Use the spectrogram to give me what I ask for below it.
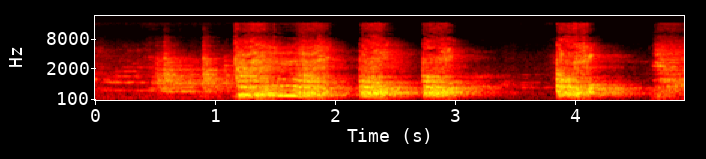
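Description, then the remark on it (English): Deep, rough vocalizations from walruses performing their vocal behaviors on cue for their trainer, coming in loud bursts, several growling, roaring calls separated by short pauses, with broad raspy texture and strong low rumble. “she had them do some of her vocal behaviors for me so that y'all could hear them. So here are the walruses.”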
